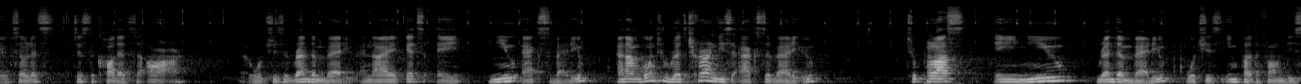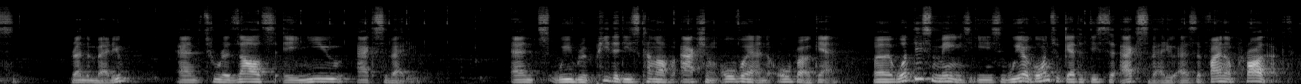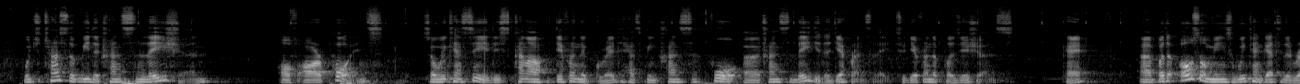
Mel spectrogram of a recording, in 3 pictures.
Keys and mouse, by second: 0.0-11.8 typing, 1.2 click, 1.7 click, 2.2-2.8 drag, 3.3 click, 3.8 click, 4.4 click, 5.0 click, 5.6 click, 7.1 click, 8.4 click, 8.8 click, 9.3 click, 9.8 click, 10.4 click, 11.0 click, 12.1-13.9 middle drag, 13.9-17.8 typing, 14.3-14.9 middle drag, 15.2 click, 15.7 click, 16.1 click, 16.6 click, 17.0 click, 17.3 click, 17.9-19.4 middle drag, 19.4 d, 19.5 click, 19.9 d, 20.0 click, 20.5 d, 22.2-23.6 middle drag, 23.6-26.0 typing, 23.9 drag, 24.5-25.0 drag, 25.3 click, 26.3-27.5 middle drag, 27.5 click, 30.2-32.7 shift+middle drag, 32.7-37.5 typing, 32.8 click, 34.1-34.5 drag, 35.5-35.9 drag, 36.2 click, 37.0 click, 37.8 middle click, 38.7 d, 38.9 click.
